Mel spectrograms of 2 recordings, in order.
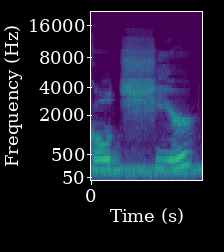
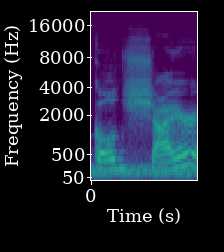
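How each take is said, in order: First: The ending rhymes with the word 'fear'. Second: The ending rhymes with the word 'fire'. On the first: The speaker calls it right. "it's pronounced Goldshire, like the correct pronunciation ... supposed to be sheer" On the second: The speaker calls it wrong. "it's not pronounced Goldshire ... not shire"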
